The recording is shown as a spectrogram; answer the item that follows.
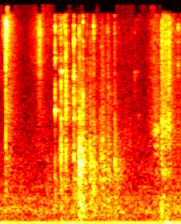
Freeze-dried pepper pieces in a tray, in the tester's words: just hear how crispy that is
